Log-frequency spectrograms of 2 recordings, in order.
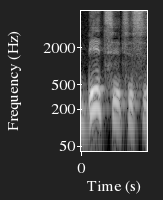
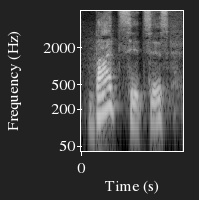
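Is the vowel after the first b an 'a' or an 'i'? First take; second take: i; a. First: The first vowel is a short 'i' sound. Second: The first vowel is an open 'a' sound. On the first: It implies any type of fringes. The speaker calls it right. "When you say bit tzitzis" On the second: It implies the fringes must have the blue thread. The speaker calls it wrong. "if you say it with a patach"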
